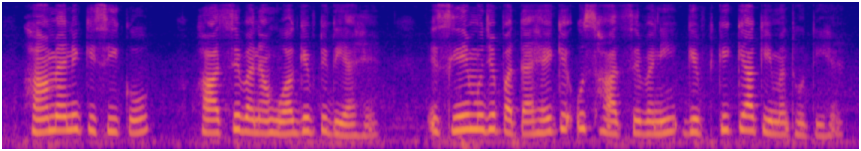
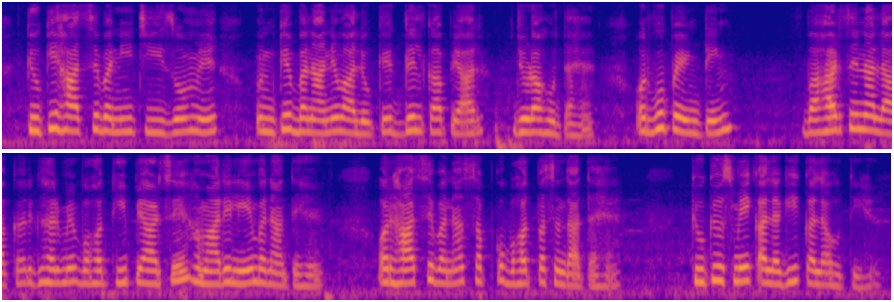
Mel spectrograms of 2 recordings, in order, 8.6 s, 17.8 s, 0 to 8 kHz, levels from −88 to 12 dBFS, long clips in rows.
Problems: constant background noise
